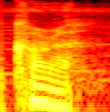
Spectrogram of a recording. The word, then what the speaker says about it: Curragh: But that scene was filmed, IROC, on the Curragh.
